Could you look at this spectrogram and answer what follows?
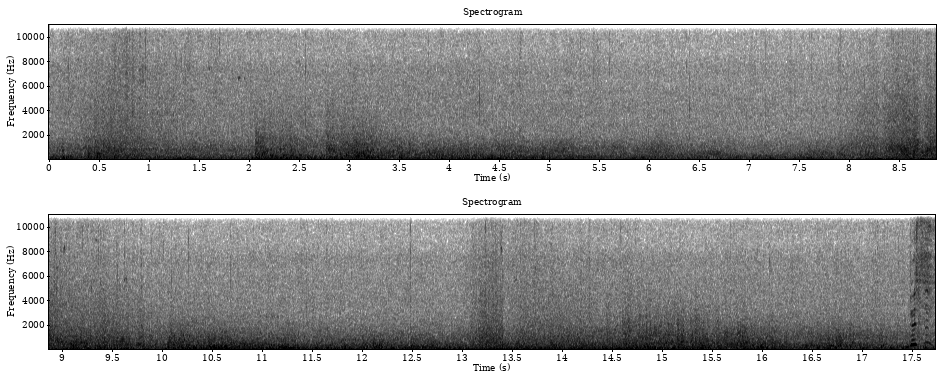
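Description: A heavy thunderstorm from the game Life is Strange: steady loud rain with rolling thunder swelling several times across the stretch, no voices.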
